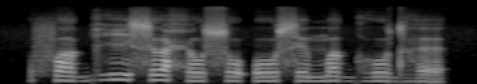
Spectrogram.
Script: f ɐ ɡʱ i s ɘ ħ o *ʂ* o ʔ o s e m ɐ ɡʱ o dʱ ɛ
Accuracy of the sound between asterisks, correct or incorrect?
incorrect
